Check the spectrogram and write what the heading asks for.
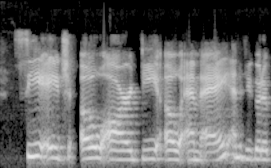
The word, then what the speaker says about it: Chordoma: I feel the need to spell it first because it doesn't look how it sounds. Chordoma.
